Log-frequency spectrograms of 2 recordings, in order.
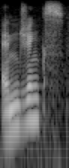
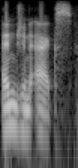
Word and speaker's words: nginx: run an nginx server I actually used to pronounce this n Jinx for the longest time it's actually nginx so I built engine X which is an open source um a sort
